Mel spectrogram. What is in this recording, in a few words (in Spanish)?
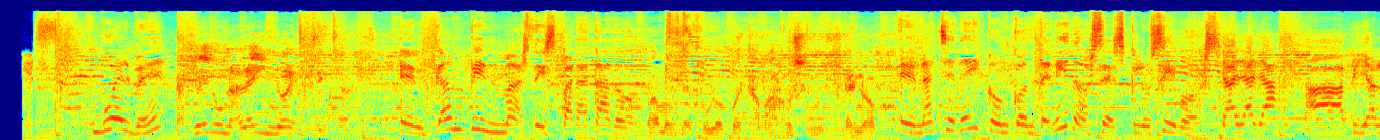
Tono joven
